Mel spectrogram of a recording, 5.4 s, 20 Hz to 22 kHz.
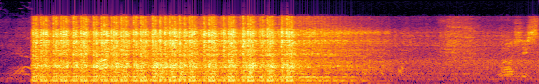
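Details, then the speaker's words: Subaru GC8 with a 2006 STI engine swap on first start after oil pressure was confirmed: it catches and runs loud with an uneven, stumbling beat, sounding like a misfire, then dies; cause not confirmed. "Um Sounds like it's misfiring."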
